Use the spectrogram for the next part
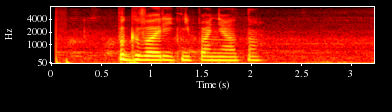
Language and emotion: Russian, neutral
